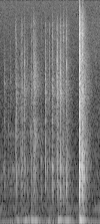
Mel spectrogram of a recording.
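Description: Typing on a computer keyboard while working in Excel: a close run of quick light key clicks, ending in one louder, sharper keystroke.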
